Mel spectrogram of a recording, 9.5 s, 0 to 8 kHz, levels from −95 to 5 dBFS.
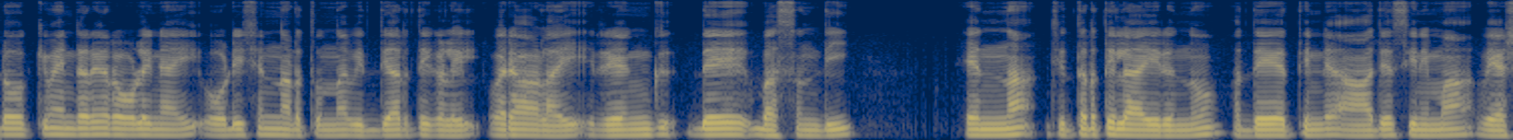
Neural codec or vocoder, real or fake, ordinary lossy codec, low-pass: none; real; none; none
